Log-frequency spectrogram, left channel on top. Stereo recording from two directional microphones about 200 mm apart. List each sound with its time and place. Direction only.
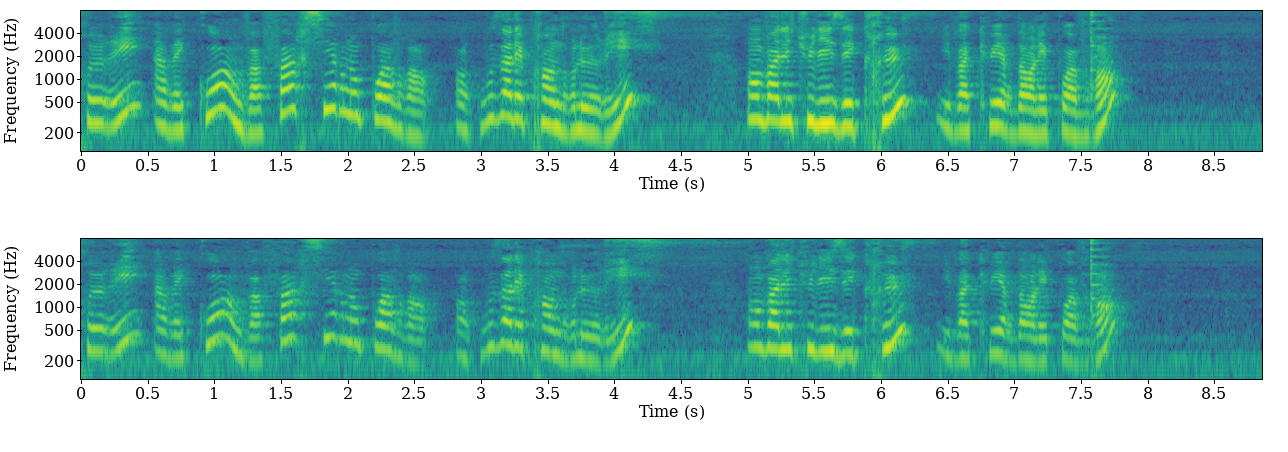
0.0 s a woman's voice: 45° left (ahead or behind)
